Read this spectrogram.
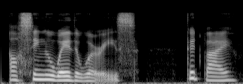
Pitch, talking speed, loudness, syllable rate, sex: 195 Hz, 170 wpm, -16 LUFS, 5.2 syllables/s, female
